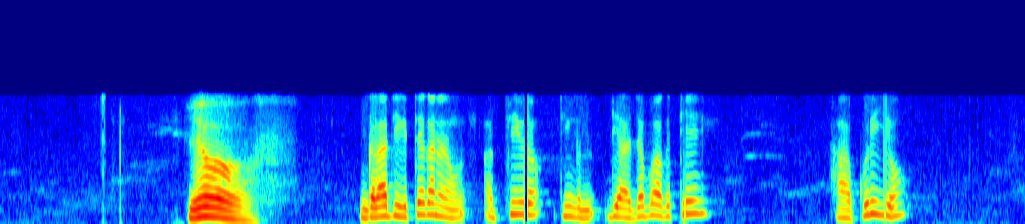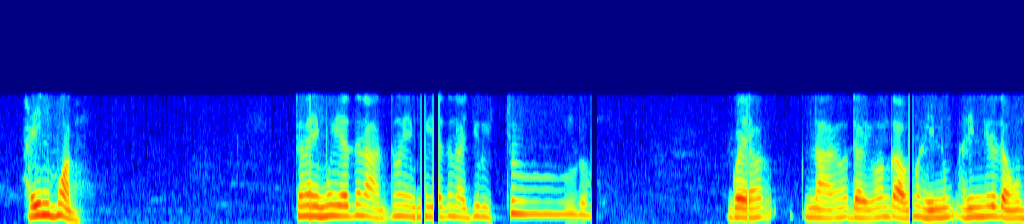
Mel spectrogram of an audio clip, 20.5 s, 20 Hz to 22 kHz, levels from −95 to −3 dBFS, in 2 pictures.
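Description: Packet loss filled with silence cuts the speech at 5.24 s (40 ms), 6.84 s and 8.84 s (20 ms each), 14.4–14.64 s (120 ms of scattered gaps, longest 60 ms), 16.16 s (60 ms), 17.72 s (20 ms) and 19.34 s (40 ms). Each gap lasts a multiple of 20 ms, which fits 20 ms packets. They are hard-edged dropouts, seen as flat silent stretches in the waveform and blank vertical bands on a spectrogram.

Overlapping chunks at 8.34 s and 13.35 s replay about 6.5 ms at 5-second joins. This is heard as a click and seen as a vertical line in the spectrogram.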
